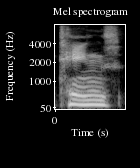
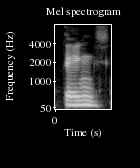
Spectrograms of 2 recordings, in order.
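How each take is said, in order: First: The word begins with a plain t sound. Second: The word begins with a th sound. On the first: "we say tings" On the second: "and not things"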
